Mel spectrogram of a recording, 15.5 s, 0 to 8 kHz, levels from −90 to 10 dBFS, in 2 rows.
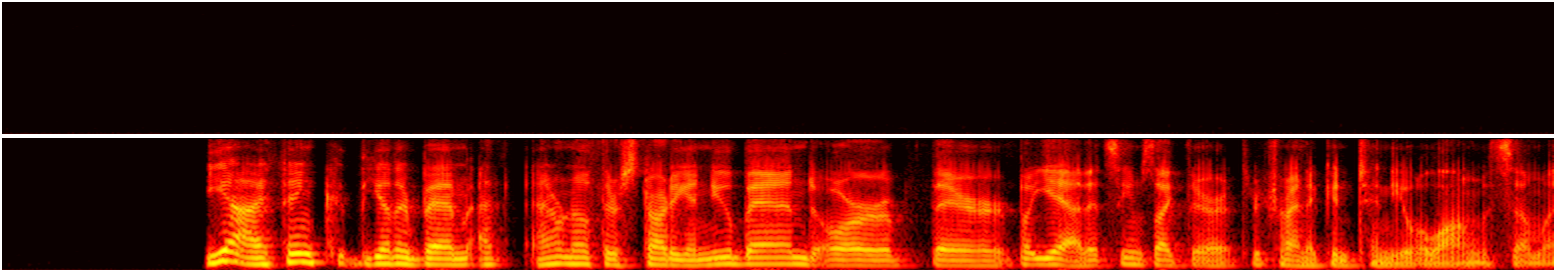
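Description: No technical faults can be heard in this speech; the sound carries the usual coding noise of a wideband G.722 call path and nothing above 8 kHz, as that codec normally produces.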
